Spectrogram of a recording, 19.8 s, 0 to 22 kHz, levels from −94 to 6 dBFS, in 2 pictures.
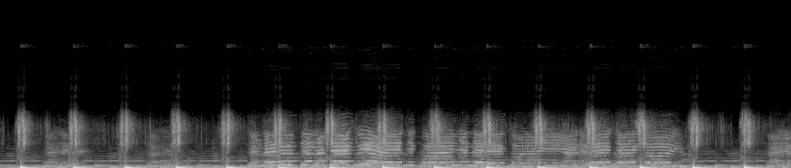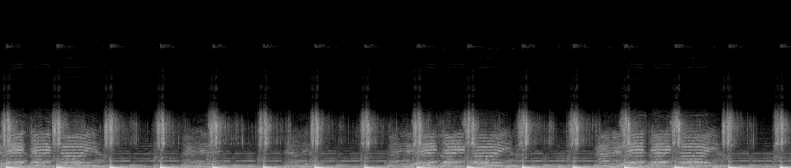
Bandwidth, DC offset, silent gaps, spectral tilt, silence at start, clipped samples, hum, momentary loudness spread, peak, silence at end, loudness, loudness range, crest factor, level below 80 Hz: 7.6 kHz; under 0.1%; none; -6 dB/octave; 0 s; under 0.1%; none; 11 LU; -2 dBFS; 0 s; -21 LUFS; 1 LU; 18 dB; -32 dBFS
